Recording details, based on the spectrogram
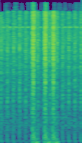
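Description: A video game gun fires rapidly in a short burst, with a quick run of sharp, evenly spaced shots and a few louder cracks in the middle of the run.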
